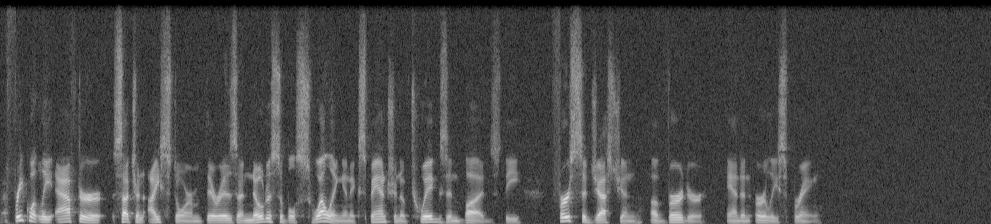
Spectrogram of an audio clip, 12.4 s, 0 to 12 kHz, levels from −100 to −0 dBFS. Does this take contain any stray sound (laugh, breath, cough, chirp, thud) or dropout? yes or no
no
